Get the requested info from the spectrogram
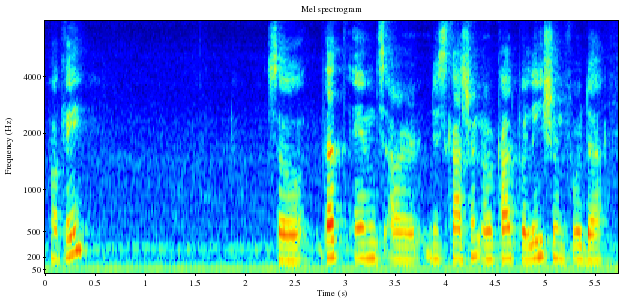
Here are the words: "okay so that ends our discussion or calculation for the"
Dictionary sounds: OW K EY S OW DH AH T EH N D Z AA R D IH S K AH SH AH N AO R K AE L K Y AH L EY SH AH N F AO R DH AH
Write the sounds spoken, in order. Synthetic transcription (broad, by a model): OW K EY S OW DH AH T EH N D S AA R D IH S K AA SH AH N AO R K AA L K Y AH L EY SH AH N F AO R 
